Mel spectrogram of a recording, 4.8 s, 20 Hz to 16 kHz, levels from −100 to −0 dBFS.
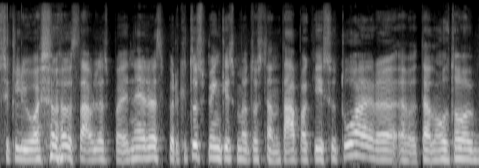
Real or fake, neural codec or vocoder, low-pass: fake; vocoder, 44.1 kHz, 128 mel bands every 256 samples, BigVGAN v2; 14.4 kHz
